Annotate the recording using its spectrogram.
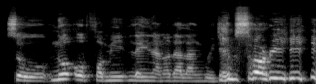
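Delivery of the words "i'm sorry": higher, louder sorry through laughter; laughing apology. Real, not acted. Laughing apology about languages.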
